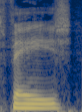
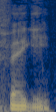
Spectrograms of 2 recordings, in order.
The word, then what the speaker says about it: Feige: I thought it was Phage. Donnie Yeah. thought it was Phage. You know, it's Feige.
